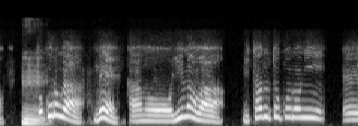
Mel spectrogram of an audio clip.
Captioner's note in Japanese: 咳払い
